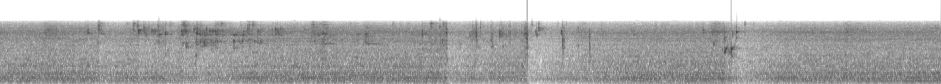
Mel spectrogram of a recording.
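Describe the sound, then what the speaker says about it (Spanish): Water is poured from a jug into a glass, a close, continuous splashing trickle with faint drips and clinks, briefly pausing midway before resuming. "Echan el agua en el vaso"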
